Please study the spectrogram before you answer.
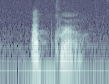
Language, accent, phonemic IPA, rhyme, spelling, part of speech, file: English, US, /ʌpˈɡɹəʊ/, -əʊ, upgrow, verb, En-us-upgrow.ogg
- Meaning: To grow up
